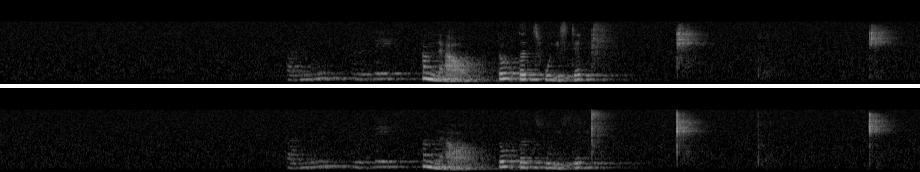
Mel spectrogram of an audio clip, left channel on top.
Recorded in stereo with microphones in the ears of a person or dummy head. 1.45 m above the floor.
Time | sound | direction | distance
2.9 | a woman speaking | 5° left (ahead or behind) | 9.5 m
4.2 | a woman speaking | 70° left (ahead or behind) | 2 m
5.9 | a finger snap | 70° right (ahead or behind) | 3 m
